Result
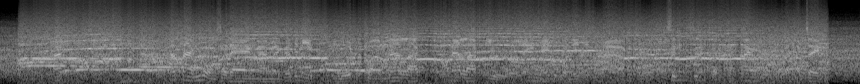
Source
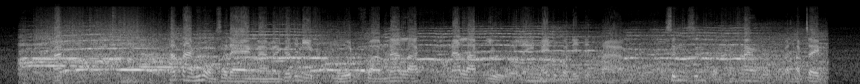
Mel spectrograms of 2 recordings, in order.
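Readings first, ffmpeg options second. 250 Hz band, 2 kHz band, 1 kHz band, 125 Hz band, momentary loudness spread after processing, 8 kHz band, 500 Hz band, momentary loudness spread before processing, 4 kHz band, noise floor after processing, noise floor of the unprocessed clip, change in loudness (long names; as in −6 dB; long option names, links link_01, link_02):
−14.0 dB, +0.5 dB, −4.5 dB, −15.0 dB, 3 LU, +9.5 dB, −9.5 dB, 6 LU, +3.5 dB, −28 dBFS, −42 dBFS, −1.0 dB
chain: -filter_complex "[0:a]asplit=2[link_01][link_02];[link_02]highpass=frequency=720:poles=1,volume=30dB,asoftclip=type=tanh:threshold=-12dB[link_03];[link_01][link_03]amix=inputs=2:normalize=0,lowpass=frequency=5700:poles=1,volume=-6dB,tiltshelf=frequency=1100:gain=-8,volume=-6.5dB"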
